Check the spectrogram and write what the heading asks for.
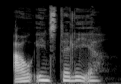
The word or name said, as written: AFINSTALLERE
